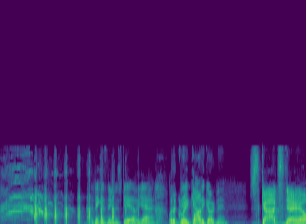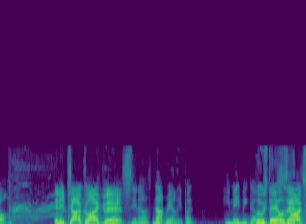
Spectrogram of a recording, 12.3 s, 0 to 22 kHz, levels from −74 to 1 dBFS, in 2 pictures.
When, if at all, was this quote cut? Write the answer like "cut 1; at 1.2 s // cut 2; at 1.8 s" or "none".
none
